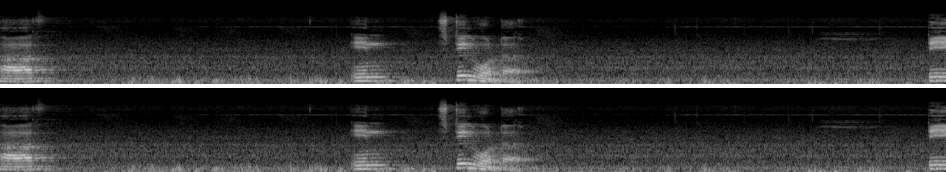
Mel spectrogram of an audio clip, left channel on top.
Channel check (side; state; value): both; identical; correlation 1.00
